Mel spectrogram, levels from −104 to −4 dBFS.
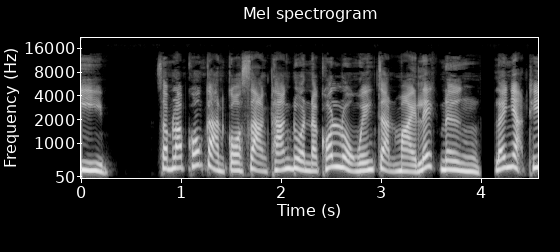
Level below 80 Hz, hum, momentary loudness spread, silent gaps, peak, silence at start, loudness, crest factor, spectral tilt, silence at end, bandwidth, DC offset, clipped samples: -82 dBFS; none; 3 LU; 0.63-0.68 s, 4.00-4.06 s; -6 dBFS; 0 s; -21 LUFS; 16 dB; -5.5 dB/octave; 0 s; 13.5 kHz; under 0.1%; under 0.1%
